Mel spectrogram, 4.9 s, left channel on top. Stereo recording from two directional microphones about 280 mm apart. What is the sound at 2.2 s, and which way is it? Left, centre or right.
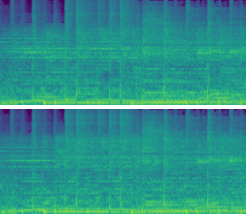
Music, centre.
